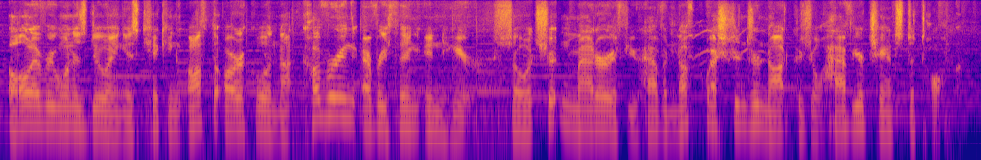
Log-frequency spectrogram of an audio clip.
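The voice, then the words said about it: Imitates another person's voice. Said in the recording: “my best Rocco impression”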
